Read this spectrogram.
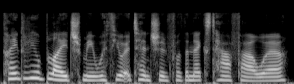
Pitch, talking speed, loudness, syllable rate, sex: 205 Hz, 225 wpm, -17 LUFS, 5.5 syllables/s, female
